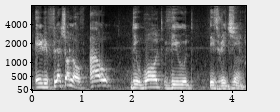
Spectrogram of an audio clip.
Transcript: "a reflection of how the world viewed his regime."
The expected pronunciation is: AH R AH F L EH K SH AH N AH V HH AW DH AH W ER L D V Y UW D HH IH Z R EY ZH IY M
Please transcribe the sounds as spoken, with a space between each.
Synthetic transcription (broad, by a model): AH R AH F L EH K SH AH N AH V HH AW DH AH W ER L D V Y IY D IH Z R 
